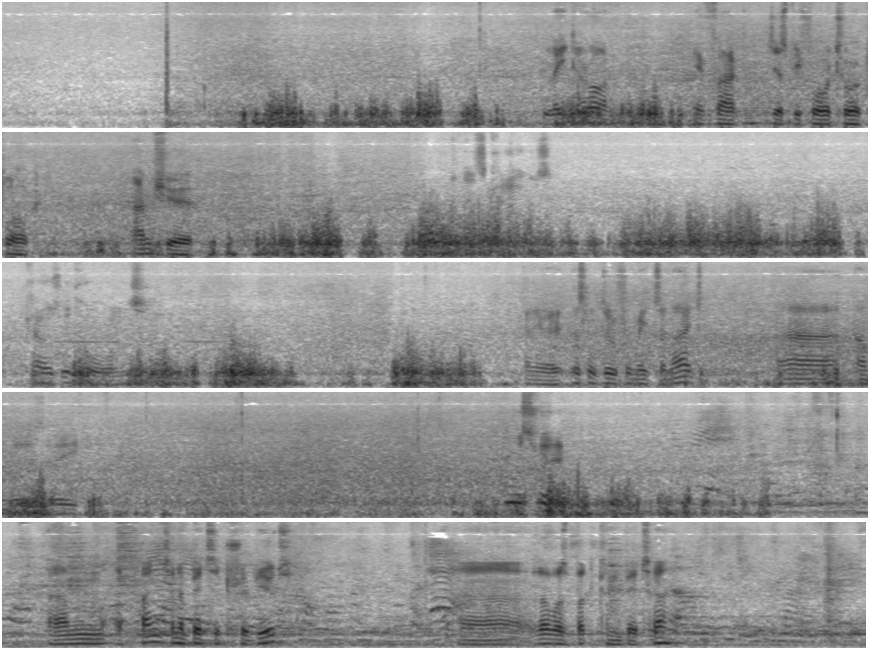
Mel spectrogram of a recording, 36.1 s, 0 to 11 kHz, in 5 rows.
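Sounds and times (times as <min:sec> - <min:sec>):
gusty wind buffeting microphone: 0:01.4 - 0:31.1.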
